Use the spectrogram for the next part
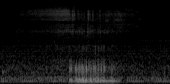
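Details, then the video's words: Sleeping Pug-Zu puppy, six months old, giving a single short, soft, rasping snore amid quiet background hiss. "Pug-Zu Pup snoring"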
